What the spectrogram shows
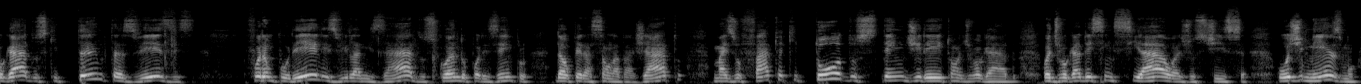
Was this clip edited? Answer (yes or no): no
